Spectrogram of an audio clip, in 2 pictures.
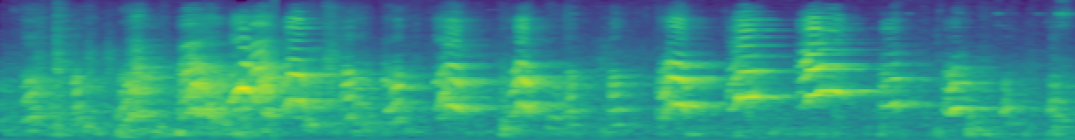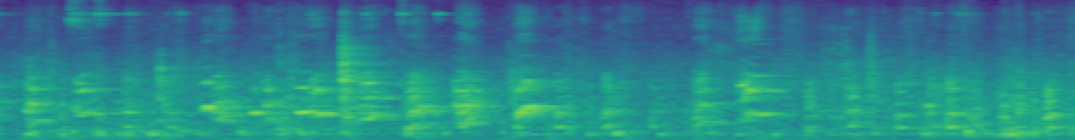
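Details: Two-week-old Irish Setter puppies giving a rapid chorus of high squeaky whines and yelps, several overlapping voices repeating about three times per second.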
